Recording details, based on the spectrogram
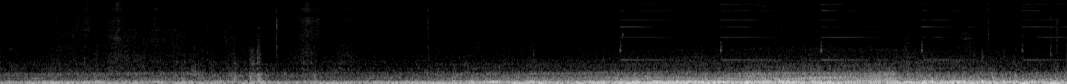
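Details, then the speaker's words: New Lada Vesta NG 1.6 122 hp with Chinese six-speed manual gearbox, test drive in second gear: steady engine and road rumble, no gearbox whine; noticeable vibration blamed on an engine mount needing replacement. "Гула никакого я не вижу. Вот я слышу только звук мотора. Гула от коробки я не слышу."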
